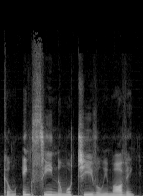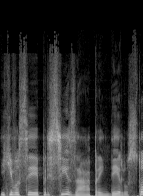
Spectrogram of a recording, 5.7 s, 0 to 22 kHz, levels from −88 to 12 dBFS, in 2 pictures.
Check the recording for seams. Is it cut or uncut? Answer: cut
